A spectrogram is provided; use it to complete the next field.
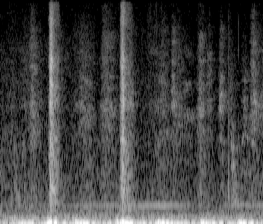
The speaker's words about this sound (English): Exact same thing, getting ready for the fire breath. by your breath, start.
